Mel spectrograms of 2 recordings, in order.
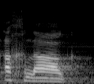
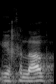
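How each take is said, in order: First: The word begins with an 'a' vowel. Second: The word begins with an 'i' vowel. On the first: The speaker calls it right. "ये लफ्ज़ है अखलाक" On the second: The speaker calls it wrong. "लोग इखलाक पढ़ते हैं, गलत है"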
